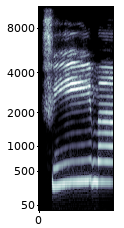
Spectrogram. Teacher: وَلَقَدْ مَكَّنَّاهُمْ فِيمَا، اب فیما کے اوپر دیکھیے مد ہے، یہ مد منفصل ہے اور اس مد کی پہچان ہے کہ یہ مد ورڈ کے اینڈ پر آتی ہے اور اس مد کو صرف 3 الف تک لمبا کر کے پڑھا جاتا ہے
